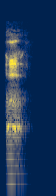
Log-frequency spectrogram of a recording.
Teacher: si quiero el acento, digamos, de alemán estándar, entonces debo de pronunciarla con una A centralizada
